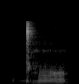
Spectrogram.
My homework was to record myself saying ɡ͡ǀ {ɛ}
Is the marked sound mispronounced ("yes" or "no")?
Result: no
